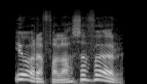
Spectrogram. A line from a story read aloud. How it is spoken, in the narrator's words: he cried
